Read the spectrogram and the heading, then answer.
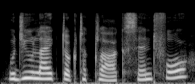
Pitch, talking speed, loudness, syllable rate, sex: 255 Hz, 215 wpm, -15 LUFS, 4.3 syllables/s, female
